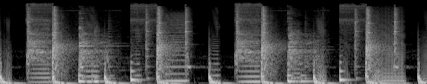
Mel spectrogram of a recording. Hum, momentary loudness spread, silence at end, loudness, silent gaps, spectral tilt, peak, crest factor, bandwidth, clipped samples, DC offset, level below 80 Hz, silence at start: none; 5 LU; 0 s; -20 LUFS; none; -4.5 dB/octave; 0 dBFS; 20 dB; 19 kHz; under 0.1%; under 0.1%; -28 dBFS; 0 s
